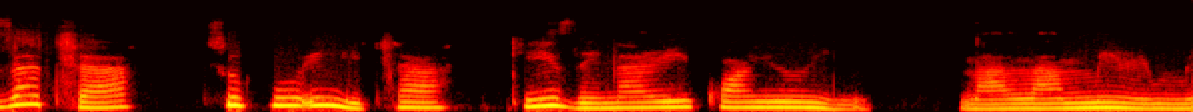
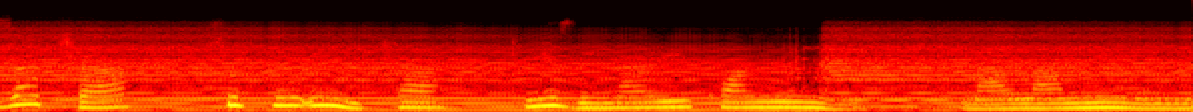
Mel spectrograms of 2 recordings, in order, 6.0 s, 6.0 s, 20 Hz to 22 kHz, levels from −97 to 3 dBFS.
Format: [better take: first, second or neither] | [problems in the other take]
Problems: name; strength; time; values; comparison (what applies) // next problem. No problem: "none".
first | background sound (Electric guitar); 10 dB below the speech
